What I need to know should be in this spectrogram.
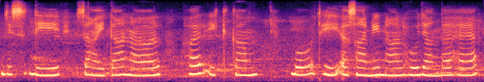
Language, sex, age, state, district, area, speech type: Punjabi, female, 18-30, Punjab, Pathankot, urban, spontaneous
